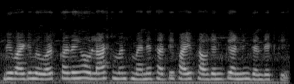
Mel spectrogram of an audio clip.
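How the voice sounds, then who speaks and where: A woman giving a quick, rehearsed testimonial. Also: high voice, flat delivery, a little hiss or hum, poor audio. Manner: rapid, rehearsed delivery. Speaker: team member giving a testimonial.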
